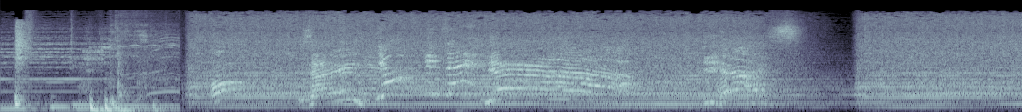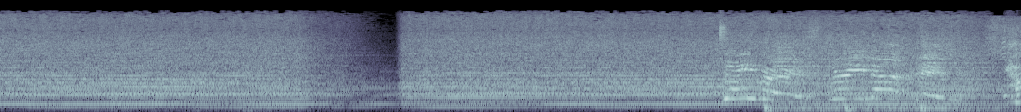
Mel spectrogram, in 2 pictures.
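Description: An NHL arena goal horn, the Buffalo Sabres' horn, blares in long steady blasts with arena crowd cheering and whooping over it. Two short breaks come about halfway through and again a few seconds later. It celebrates a Sabres goal.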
